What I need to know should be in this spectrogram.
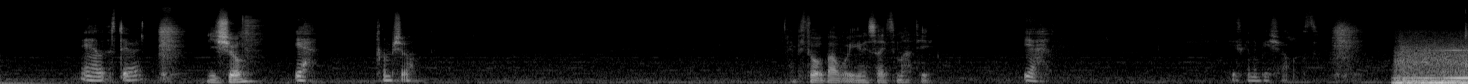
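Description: A young woman speaks softly and warmly up close, in short phrases with pauses.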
